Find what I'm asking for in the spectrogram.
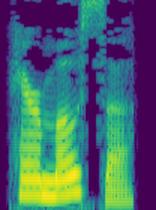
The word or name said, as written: Hermosa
